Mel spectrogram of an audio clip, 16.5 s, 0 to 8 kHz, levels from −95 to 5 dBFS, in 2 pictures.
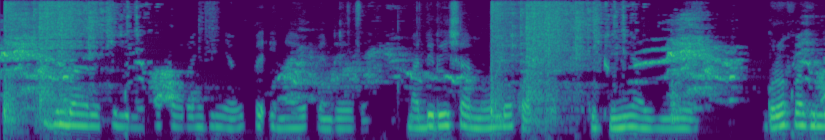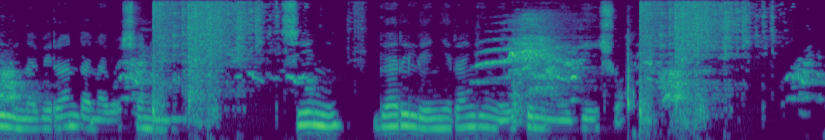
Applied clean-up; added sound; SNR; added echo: classical method spectral subtraction.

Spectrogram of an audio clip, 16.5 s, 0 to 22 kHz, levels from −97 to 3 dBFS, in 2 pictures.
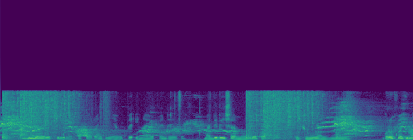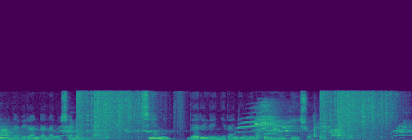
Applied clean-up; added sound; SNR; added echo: none; Shatter + Meow; 1 dB; none.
